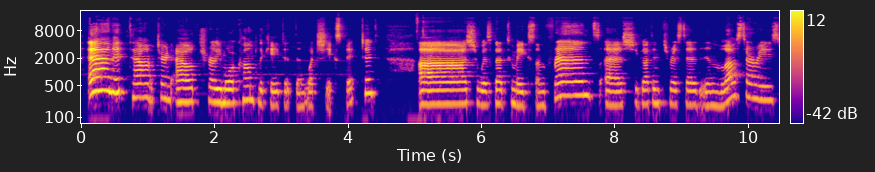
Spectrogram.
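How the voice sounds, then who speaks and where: A woman, describing her tabletop character in casual chat, halting with frequent uhs and self-corrections. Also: medium pitch, fairly bright tone. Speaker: player. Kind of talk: casual live-stream chat.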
